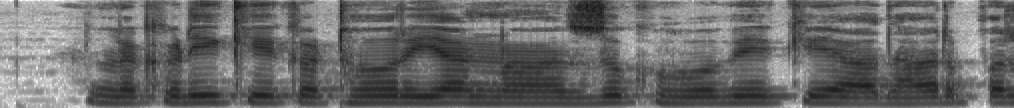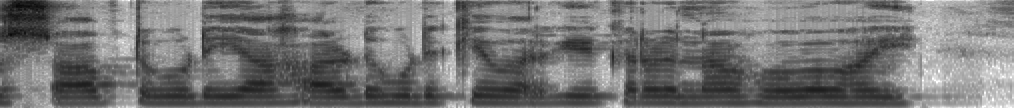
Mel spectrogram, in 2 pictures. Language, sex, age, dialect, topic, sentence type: Magahi, male, 46-50, Central/Standard, banking, statement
